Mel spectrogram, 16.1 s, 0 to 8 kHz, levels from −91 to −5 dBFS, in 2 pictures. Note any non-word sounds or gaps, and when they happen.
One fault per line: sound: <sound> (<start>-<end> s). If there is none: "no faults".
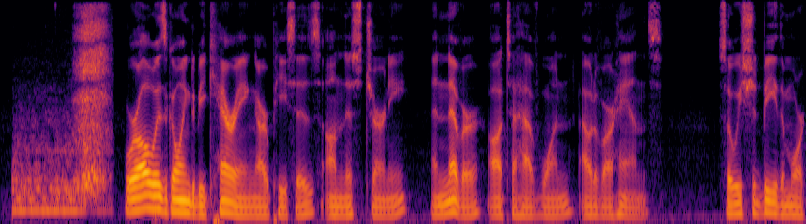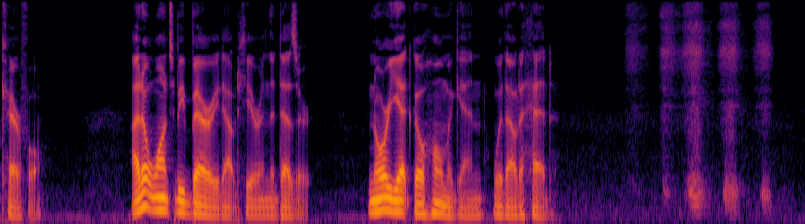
sound: sniff (0.1-1.1 s)
sound: sniff (14.3-15.8 s)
